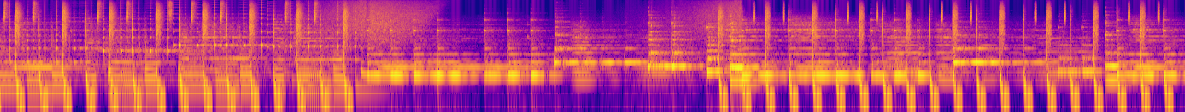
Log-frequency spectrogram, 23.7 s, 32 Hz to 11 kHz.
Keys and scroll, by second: 0.6 s, 0.9 space.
